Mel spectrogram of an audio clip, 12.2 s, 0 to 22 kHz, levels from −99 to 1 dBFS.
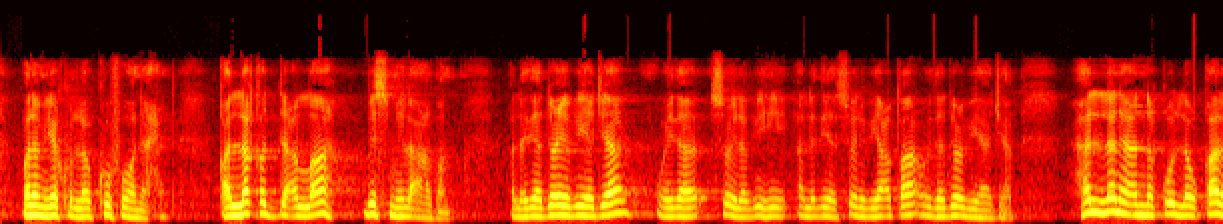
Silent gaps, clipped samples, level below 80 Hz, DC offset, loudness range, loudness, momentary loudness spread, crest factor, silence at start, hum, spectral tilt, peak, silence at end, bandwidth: none; under 0.1%; -66 dBFS; under 0.1%; 4 LU; -22 LUFS; 14 LU; 18 dB; 0 s; none; -6.5 dB/octave; -4 dBFS; 0 s; 8.2 kHz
